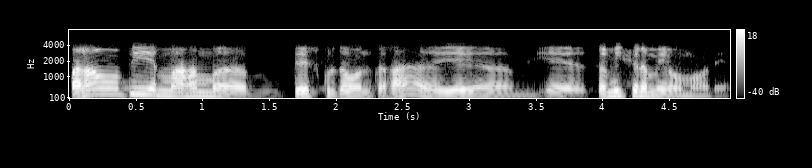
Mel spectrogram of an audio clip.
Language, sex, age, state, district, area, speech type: Sanskrit, male, 60+, Karnataka, Bangalore Urban, urban, conversation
